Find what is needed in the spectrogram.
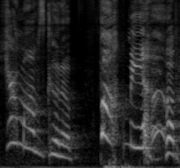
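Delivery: high, loud, laughing dread; big brother laughing in horror about mom; laughing panic. Retold or imitated. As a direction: cackle out the doom of it. Brother fears mom's reaction.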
